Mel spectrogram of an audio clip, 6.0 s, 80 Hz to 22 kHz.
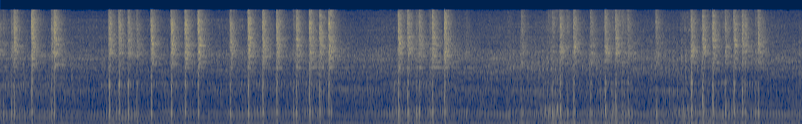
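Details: First startup of a fresh BRC 500 engine kit in a 2015 Husqvarna TE 250 with SmartCarb 40mm billet carb, TPS and PowerCDI ignition. The big single barks and crackles through repeated sharp blips, picking up cleanly each time and settling back; healthy.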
